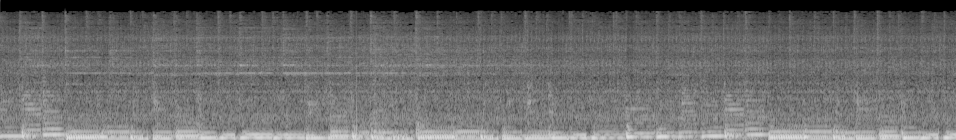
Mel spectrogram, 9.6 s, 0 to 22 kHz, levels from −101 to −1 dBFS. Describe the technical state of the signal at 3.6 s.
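Right around 3.57 s there's an overlap between stream segments. Two neighbouring chunks of the stream claimed the same stretch of time, and the player trimmed the duplicate. But that audio wasn't actually doubled, so roughly 15 ms of real sound just disappears. The waveform jumps across the gap, and you hear a tiny skip. The boundary's position fits segments about one second long.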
